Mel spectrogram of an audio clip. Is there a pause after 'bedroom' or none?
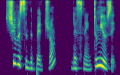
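pause. There is a slight pause after 'bedroom'.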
